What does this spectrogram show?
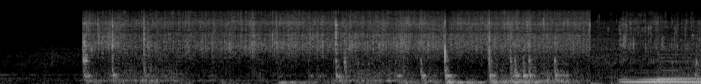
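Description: Food frying in a pan on a Trangia camp stove: a steady sizzle with scattered crackles, starting suddenly about a second in and dropping away about a second before the end. Background music comes in near the end.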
